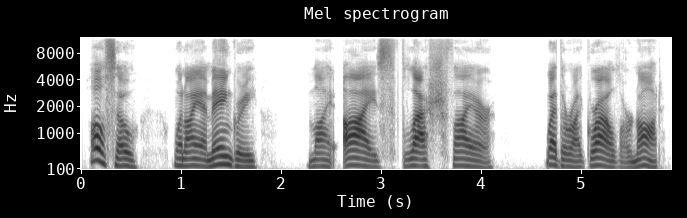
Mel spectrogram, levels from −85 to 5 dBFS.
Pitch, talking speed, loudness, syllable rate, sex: 165 Hz, 140 wpm, -18 LUFS, 4.0 syllables/s, female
